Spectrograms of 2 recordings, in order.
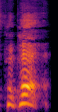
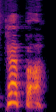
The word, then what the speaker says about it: Peppa: right this the um the stress remember we discussed before the stress on which syllable and I'm like Pepe and he's insisting it's Pepe and I'm like no it's not it's Peppa like no you know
